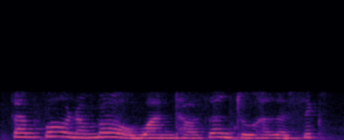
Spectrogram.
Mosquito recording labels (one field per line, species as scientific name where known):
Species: no mosquito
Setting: cup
